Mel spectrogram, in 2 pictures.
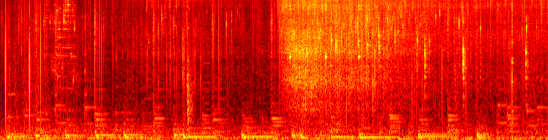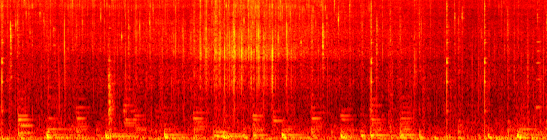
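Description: Hot oil sizzling in a tiny steel wok: a sudden loud hiss about four seconds in as chopped food goes into the pan, easing off, then swelling again later. A small spoon clicks and scrapes against the metal pan while stirring, over soft background music.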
